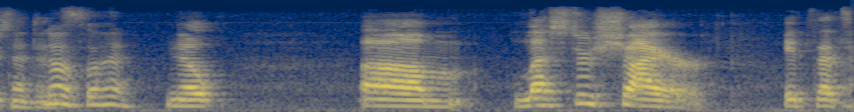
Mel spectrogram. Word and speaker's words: Leicestershire: Leicestershire.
